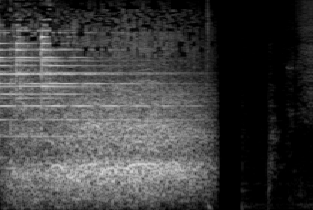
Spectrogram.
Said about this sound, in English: So if you're ready, sir, I got a bell to ring.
